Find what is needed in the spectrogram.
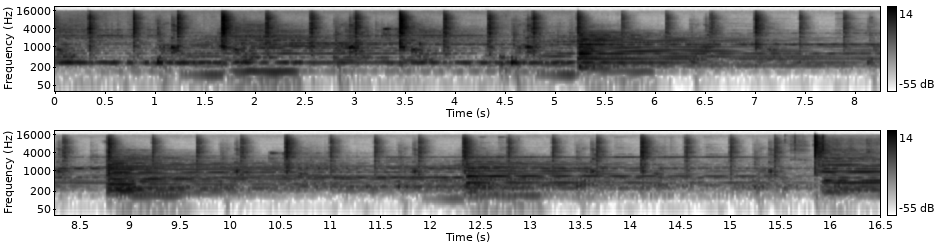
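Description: Upright piano playing slow sustained chords that change about every three and a half seconds, over a playback beat with a steady tick about four times a second.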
